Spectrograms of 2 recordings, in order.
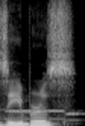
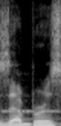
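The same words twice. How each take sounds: First: It is pronounced the American way. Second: It is pronounced the British way. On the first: This is how the other country says it. The speaker calls it wrong. "not zebras" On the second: This is how the speaker's own country says it. The speaker calls it right. "We also say zebras"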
